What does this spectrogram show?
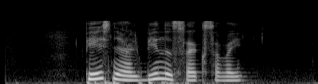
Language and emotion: Russian, neutral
